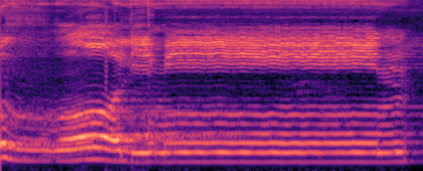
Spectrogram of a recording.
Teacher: ضا کو بھی پر پڑھیں گے، ضا حروف مستعلیہ میں سے ہے۔ اور یہاں پر یا مدہ ہے، یا مدہ کے بعد یہاں پر وقف کریں گے تو نون کا زبر سکون سے بدل جائے گا، تو یہاں پر مد عارض وقفی ہوگا۔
